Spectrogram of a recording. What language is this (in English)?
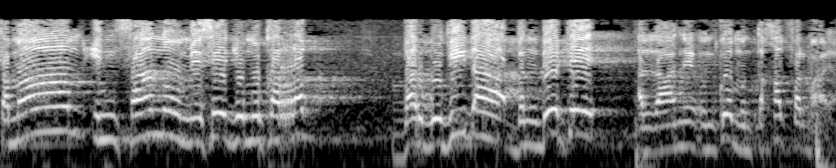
Urdu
